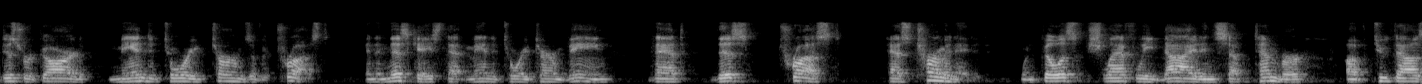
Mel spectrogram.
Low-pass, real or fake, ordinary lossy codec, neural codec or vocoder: 7.2 kHz; real; AAC, 48 kbps; none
